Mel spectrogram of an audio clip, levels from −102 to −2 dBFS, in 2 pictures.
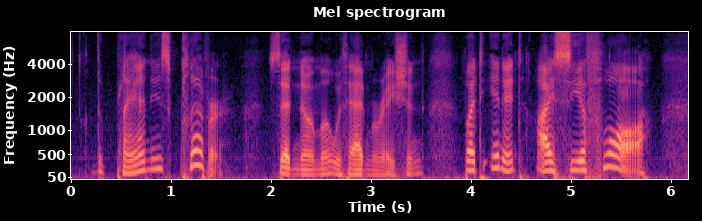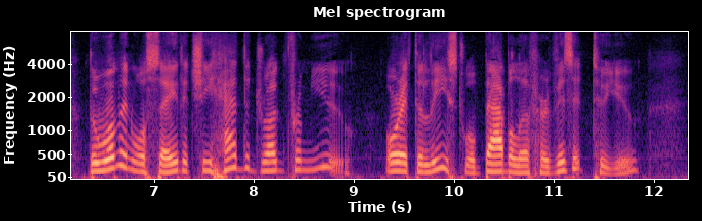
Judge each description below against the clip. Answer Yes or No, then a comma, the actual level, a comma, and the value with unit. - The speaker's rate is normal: Yes, average, 180 wpm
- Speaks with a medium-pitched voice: Yes, medium, 170 Hz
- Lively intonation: Yes, wide, 5.9 semitones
